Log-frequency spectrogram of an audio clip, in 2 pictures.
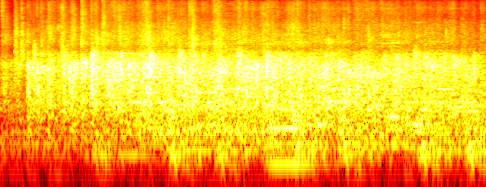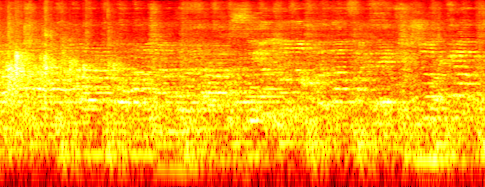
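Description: An audience applauds as three speakers are welcomed onto the stage at a healthcare technology session. The clapping is dense and steady, then gradually thins and softens toward the end.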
